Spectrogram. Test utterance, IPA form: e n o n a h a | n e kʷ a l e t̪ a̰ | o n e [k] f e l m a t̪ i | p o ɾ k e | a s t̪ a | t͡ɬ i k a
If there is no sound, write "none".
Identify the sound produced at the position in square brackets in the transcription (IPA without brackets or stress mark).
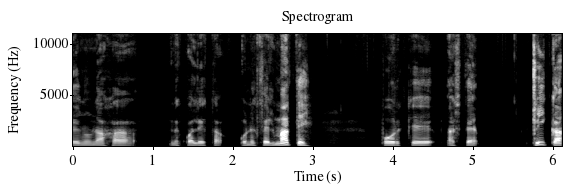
k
